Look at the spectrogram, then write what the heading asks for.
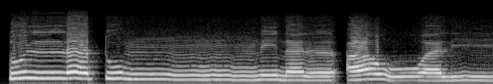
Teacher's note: jumpa dengan mim sabdu rapatkan bibir dengungkan dua harakat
